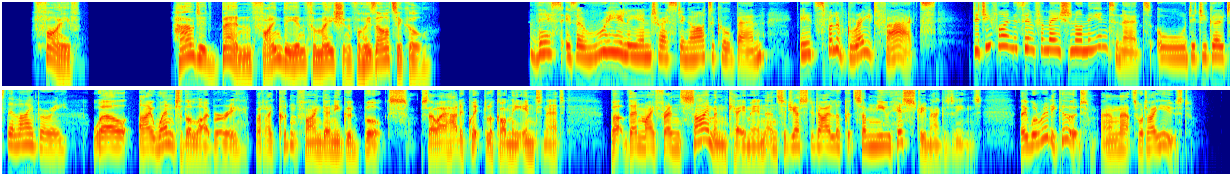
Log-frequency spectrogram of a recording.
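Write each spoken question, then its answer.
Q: How did Ben find the information for his article?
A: From new history magazines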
